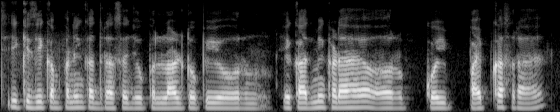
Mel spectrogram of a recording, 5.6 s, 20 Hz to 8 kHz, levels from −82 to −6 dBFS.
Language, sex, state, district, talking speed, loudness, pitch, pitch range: Hindi, male, Bihar, East Champaran, 225 wpm, -19 LUFS, 140 Hz, 140-150 Hz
